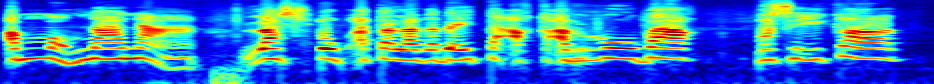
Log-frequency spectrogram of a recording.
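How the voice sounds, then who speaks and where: Jealous catty housewife, high sharp voice, radio comedy drama. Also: female voice, a little slow. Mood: scornful. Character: envious, competitive housewife scorning her show-off neighbour.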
